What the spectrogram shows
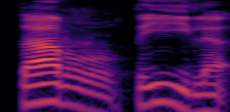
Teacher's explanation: di tartila juga sama ada ro sukun yang sebelumnya fathah. Jadi rnya itu tebal. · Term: ro tebal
